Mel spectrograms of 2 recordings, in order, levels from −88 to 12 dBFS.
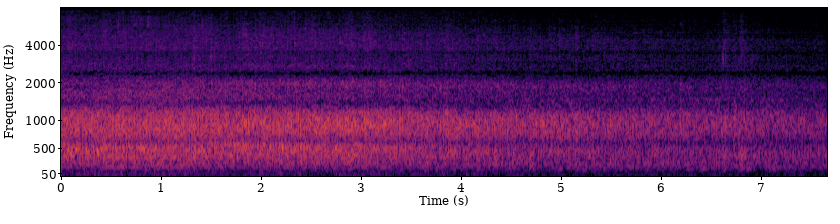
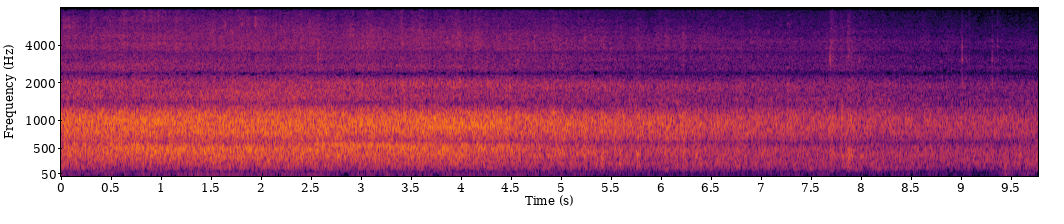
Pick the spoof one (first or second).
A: first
